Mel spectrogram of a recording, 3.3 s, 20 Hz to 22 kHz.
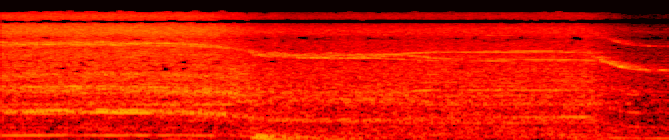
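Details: Quadcopter on a MicoAir H743 AIO flight controller (ArduPilot), low-altitude test in stabilize mode: high, smooth motor whine that eases lower as throttle settles. It hovers normally, confirming the setup is correct.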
